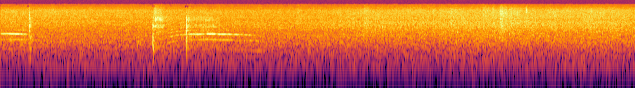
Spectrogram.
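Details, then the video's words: A lost kitten, back with her family, lets out a single drawn-out, slightly falling meow amid two sharp taps and a steady background hiss. "Lost kitten reunites with her family"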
